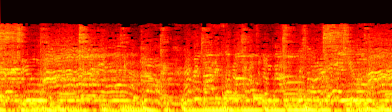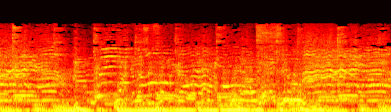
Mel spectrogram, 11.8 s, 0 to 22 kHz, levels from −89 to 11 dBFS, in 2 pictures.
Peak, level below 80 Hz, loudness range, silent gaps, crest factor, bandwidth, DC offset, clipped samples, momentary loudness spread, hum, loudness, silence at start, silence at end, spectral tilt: -2 dBFS; -14 dBFS; 2 LU; none; 10 dB; 10.5 kHz; under 0.1%; under 0.1%; 3 LU; none; -12 LUFS; 0 s; 0 s; -4.5 dB/octave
